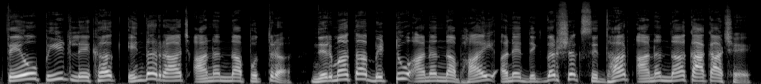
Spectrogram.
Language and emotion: Gujarati, neutral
